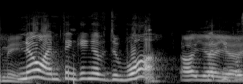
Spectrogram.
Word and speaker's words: Du Bois: No, I'm thinking of Dubois. Oh, yeah, But people say yeah. Du Bois, but I think, have you No, not it done is- French? It's Dubois. No, it's Du Bois.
